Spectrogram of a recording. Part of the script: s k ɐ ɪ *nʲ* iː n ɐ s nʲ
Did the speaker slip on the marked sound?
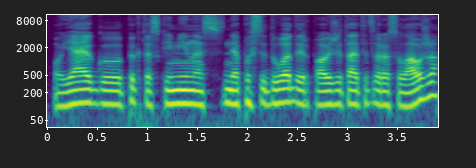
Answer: yes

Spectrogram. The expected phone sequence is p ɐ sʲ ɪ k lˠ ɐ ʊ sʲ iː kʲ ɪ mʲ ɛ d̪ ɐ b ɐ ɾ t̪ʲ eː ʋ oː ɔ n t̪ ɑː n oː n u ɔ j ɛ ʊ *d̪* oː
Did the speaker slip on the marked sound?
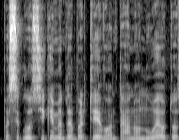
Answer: yes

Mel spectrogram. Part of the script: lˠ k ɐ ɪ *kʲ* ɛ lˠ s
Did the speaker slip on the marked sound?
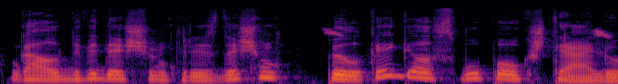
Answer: yes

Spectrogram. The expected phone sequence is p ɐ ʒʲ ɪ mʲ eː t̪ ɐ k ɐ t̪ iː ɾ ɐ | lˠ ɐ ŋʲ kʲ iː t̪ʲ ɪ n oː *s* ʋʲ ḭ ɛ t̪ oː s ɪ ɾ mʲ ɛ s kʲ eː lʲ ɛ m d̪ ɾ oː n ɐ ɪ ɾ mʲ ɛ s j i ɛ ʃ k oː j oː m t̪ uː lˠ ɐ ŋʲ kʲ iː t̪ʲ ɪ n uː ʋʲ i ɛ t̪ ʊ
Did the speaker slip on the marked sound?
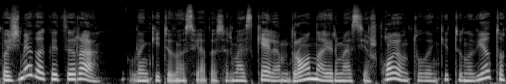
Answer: no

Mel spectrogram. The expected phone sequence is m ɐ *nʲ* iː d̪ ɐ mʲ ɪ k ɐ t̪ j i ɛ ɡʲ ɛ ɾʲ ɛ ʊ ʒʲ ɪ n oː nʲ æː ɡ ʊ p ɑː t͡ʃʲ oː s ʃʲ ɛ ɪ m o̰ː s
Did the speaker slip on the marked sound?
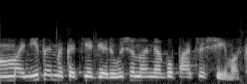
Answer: no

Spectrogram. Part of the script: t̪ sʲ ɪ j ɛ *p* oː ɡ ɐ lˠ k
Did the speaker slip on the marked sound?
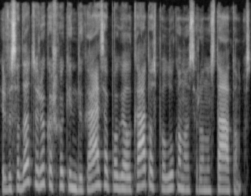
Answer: no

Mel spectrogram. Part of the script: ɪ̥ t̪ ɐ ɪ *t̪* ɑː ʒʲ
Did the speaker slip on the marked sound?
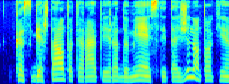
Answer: no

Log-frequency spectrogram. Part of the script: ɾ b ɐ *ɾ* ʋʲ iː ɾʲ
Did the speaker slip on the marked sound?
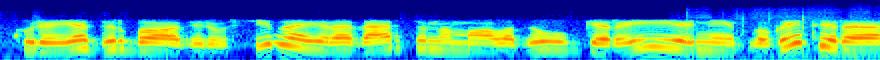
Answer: yes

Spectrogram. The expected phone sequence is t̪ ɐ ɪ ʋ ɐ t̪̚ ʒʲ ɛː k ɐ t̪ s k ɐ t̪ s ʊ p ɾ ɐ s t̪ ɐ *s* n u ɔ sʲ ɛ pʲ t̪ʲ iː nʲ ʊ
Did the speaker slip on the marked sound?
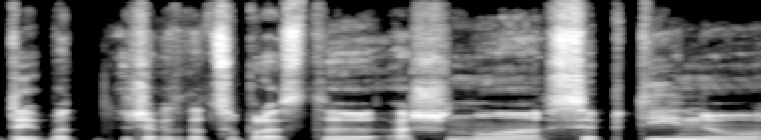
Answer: yes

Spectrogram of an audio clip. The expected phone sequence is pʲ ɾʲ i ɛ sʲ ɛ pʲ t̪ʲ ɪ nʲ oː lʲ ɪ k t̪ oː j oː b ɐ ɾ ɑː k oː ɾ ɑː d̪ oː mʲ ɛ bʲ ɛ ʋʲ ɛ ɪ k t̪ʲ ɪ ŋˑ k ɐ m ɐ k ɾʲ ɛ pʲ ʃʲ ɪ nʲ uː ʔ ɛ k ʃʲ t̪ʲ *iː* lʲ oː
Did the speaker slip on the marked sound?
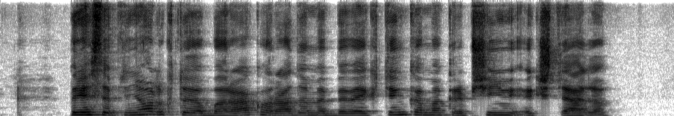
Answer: yes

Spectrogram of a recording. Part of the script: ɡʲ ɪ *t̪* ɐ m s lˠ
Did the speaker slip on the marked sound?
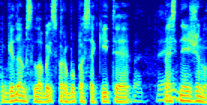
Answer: yes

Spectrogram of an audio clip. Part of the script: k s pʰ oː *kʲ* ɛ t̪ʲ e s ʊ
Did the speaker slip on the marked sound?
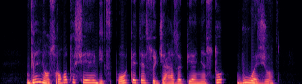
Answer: yes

